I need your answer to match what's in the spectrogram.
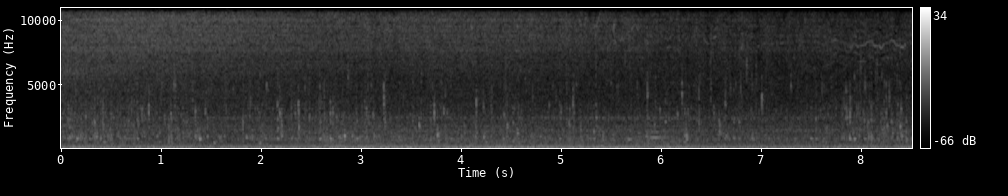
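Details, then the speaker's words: Pool pump after turning the pressure-relief knob: soft steady trickle and pour of water over a low pump hum as the water level drops and pressure releases; normal before opening the housing. "you'll start hearing the water level go down it takes a little bit there it goes"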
